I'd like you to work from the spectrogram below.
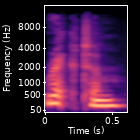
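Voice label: "rectum", British English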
